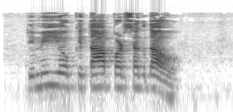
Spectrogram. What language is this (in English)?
Gurgula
